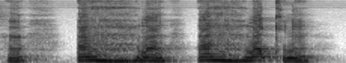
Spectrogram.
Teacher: ha di sini juga ada yang kita namakan dengan sifat rakhawah. mengalirnya nafas. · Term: sifat rokhawah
